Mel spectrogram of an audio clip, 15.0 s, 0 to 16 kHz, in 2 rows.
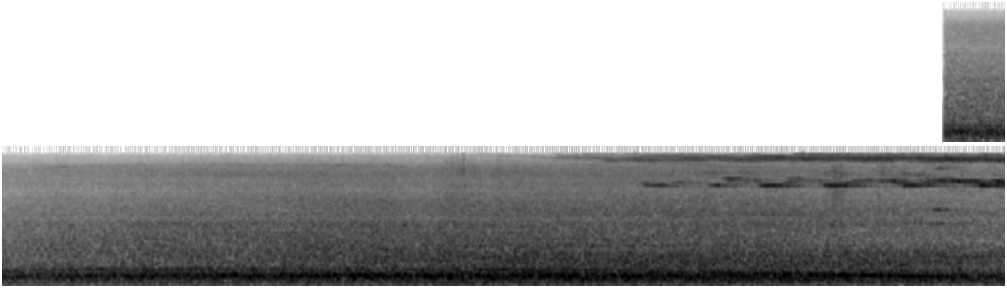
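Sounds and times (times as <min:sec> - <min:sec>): thin high squeal: 0:12.2 - 0:15.0.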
